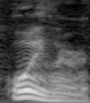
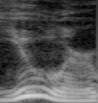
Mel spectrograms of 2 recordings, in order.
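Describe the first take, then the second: First: The name begins with an 'oy' sound. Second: The name begins with a 'you' sound. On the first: The speaker calls it right. "but it's pronounced Euler" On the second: The speaker calls it wrong. "mispronounce this guy's name and say Euler, which is kind of how it looks"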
